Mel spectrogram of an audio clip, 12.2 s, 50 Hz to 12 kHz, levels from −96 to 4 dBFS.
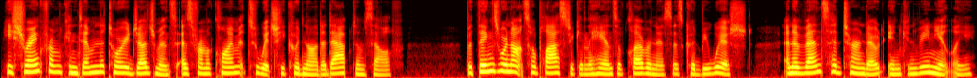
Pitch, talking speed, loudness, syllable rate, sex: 200 Hz, 180 wpm, -21 LUFS, 5.1 syllables/s, female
